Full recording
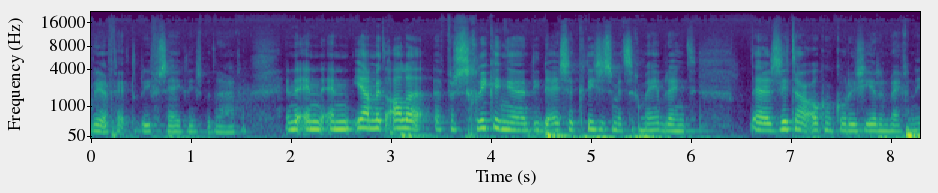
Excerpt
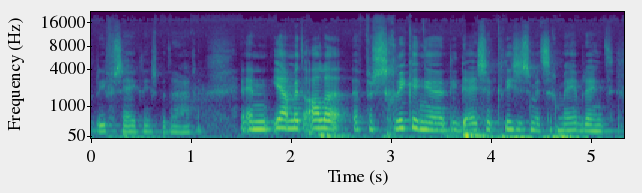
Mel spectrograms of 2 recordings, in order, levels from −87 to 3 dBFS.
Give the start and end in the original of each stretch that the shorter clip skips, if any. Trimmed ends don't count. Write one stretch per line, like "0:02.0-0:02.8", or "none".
0:02.0-0:02.3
